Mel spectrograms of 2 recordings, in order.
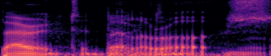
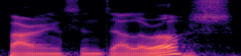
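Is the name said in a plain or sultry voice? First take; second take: sultry; plain. First: The name is said in a sultry voice. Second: The name is said in a plain voice.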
